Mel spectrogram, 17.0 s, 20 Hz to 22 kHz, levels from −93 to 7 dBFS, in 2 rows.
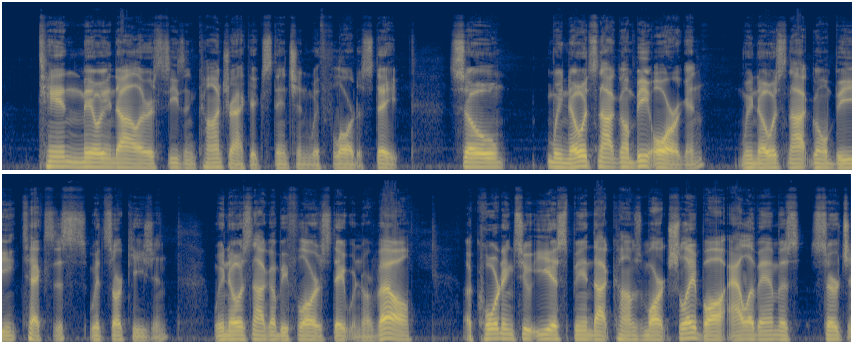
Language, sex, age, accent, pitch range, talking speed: English, male, 30-49, American, 90-110 Hz, 160 wpm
